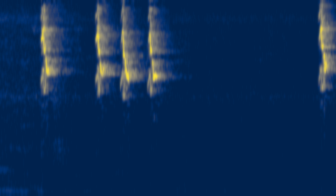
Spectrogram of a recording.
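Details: Greater green leafbird (cucak kombo) lure song meant to make other birds reply: one loud, high chirp, then three rapid bright notes, a long gap, and another burst at the end, in a quiet room.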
